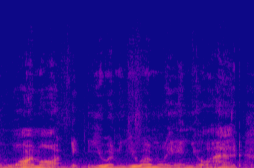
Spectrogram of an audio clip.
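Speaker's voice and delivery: ordinary talk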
